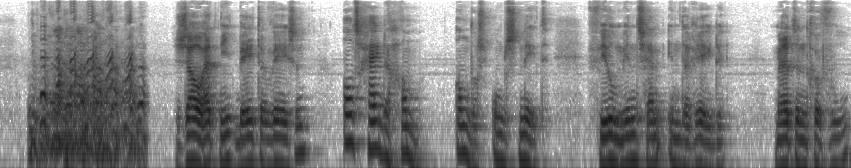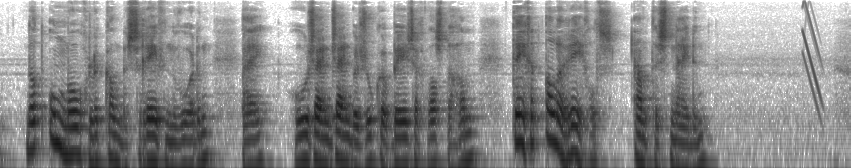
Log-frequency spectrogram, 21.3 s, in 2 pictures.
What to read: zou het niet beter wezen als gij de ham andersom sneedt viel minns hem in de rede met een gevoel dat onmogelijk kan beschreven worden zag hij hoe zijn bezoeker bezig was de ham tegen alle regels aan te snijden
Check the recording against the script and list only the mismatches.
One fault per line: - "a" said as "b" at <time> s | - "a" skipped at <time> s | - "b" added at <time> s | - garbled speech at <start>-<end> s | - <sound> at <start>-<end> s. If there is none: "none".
- laugh at 0.4-1.9 s
- "zag" skipped at 13.3 s
- "zijn" added at 14.8 s
- chirp at 20.7-21.0 s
